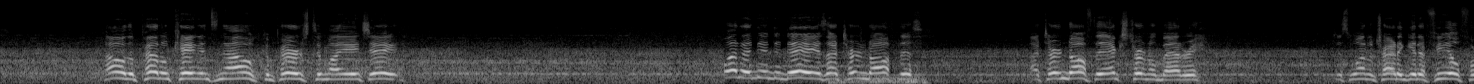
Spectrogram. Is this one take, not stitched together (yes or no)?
no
